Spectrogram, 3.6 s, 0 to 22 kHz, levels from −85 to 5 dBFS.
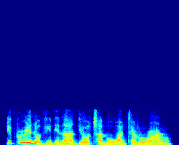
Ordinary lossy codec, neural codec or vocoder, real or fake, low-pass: none; codec, 16 kHz in and 24 kHz out, 0.6 kbps, FocalCodec, streaming, 4096 codes; fake; 5.4 kHz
